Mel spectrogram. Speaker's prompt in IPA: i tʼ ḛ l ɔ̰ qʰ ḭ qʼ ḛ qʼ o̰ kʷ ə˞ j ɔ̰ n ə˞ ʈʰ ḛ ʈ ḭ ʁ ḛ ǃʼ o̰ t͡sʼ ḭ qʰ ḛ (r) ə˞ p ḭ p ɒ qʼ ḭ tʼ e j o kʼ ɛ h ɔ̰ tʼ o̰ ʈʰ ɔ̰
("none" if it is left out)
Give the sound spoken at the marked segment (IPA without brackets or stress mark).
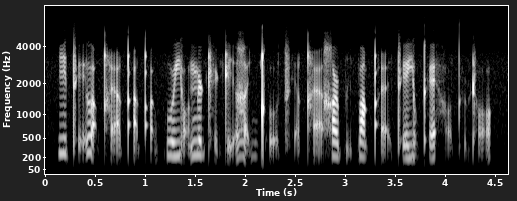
χ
